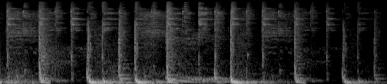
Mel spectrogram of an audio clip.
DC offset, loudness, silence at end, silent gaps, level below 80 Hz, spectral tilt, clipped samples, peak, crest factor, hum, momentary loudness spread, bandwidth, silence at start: under 0.1%; -31 LUFS; 0 s; none; -42 dBFS; -3.5 dB/octave; under 0.1%; -12 dBFS; 20 dB; none; 10 LU; over 20 kHz; 0 s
